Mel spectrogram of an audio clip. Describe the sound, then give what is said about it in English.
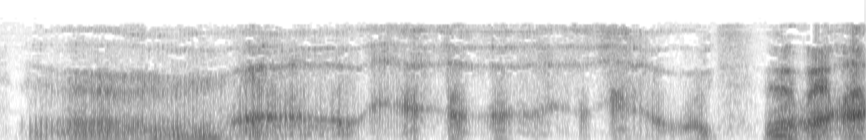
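A deep, rumbling lion growl rolls out loud, rising and falling in uneven bursts before a final swelling snarl. “And as he's saying this, there's a rumbling sound which comes from inside the pillar.”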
